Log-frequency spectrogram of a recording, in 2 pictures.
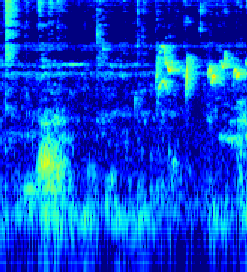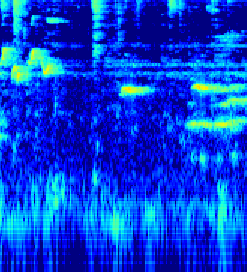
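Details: In breeding condition after a rain bath, a greater green leafbird sings a varied burst of quick whistled twitters, then slower single slurred whistles, with a low thud and background noise.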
